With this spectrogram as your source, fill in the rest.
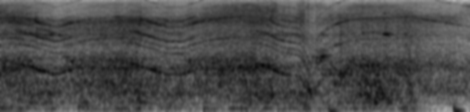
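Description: A cheap Dong Cheng power drill runs at a steady, slow speed as it bores, giving a continuous whining, whirring drone that stays loud and close throughout with no speech.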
